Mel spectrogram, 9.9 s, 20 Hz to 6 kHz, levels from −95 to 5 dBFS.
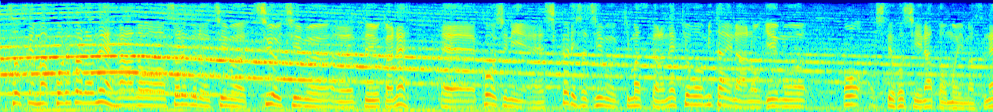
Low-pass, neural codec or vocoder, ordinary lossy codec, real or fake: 5.4 kHz; none; AAC, 32 kbps; real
